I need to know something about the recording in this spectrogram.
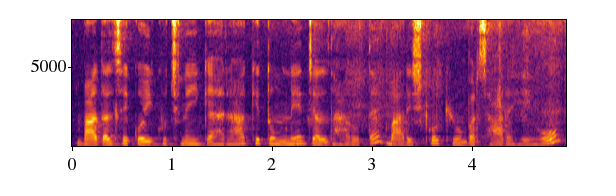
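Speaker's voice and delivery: normal talking voice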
